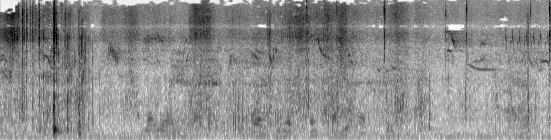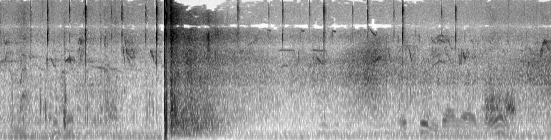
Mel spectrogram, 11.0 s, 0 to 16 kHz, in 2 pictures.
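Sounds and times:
rifle shot with echo: 7.1s - 8.2s.

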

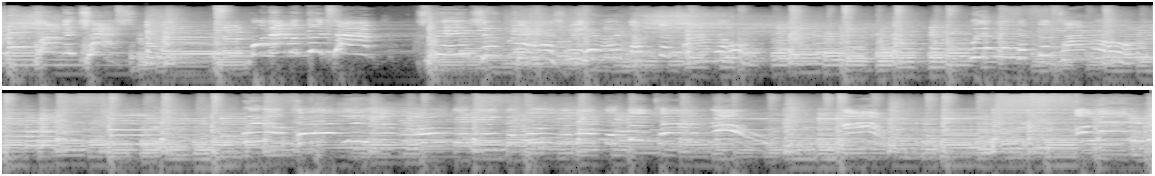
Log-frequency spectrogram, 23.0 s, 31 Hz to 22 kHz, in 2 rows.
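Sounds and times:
bending lead guitar line: 0.0s - 3.4s, 4.0s - 23.0s
electric blues band playing: 0.0s - 23.0s.

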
